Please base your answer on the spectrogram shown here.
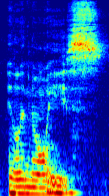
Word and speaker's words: Illinois: is front illinois that's how you say it illinois okay do you want me to read it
